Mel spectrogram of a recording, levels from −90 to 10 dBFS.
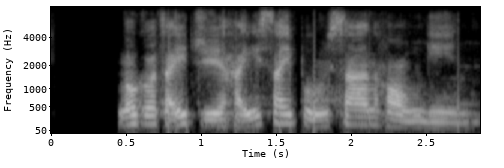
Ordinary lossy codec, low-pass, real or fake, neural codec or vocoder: Opus, 24 kbps; 7.2 kHz; real; none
